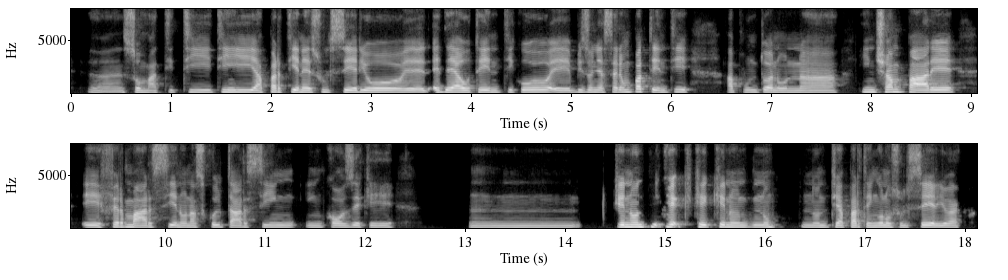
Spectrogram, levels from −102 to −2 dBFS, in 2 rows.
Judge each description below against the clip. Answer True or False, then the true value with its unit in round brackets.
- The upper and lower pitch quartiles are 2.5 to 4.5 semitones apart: False (1.9 semitones)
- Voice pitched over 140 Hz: True (185 Hz)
